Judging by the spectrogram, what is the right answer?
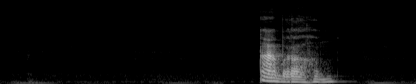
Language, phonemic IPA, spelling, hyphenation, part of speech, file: Dutch, /ˈaː.braːˌɦɑm/, Abraham, Abra‧ham, proper noun, Nl-Abraham.ogg
- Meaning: 1. a male given name from Hebrew, equivalent to English Abraham 2. Abraham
